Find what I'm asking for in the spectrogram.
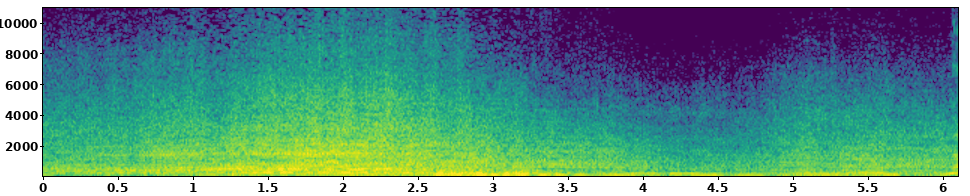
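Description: CRA stock race cars battle closely for the lead at Langley Speedway, engines roaring loud and steady as the pack sweeps past, with a rising and falling whine and no talk.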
